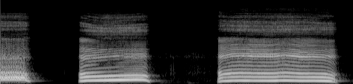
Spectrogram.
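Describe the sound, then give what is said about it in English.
A person imitates a dragon snoring with three loud, drawn-out rasping growls, each rising and falling like a heavy breath, with short pauses between. “Yeah, that was my impression of a dragon snoring.”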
